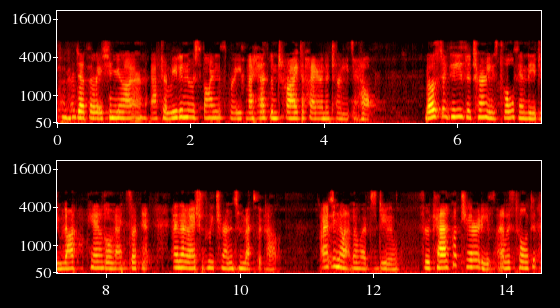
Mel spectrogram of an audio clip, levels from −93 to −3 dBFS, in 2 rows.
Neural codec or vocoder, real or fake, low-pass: codec, 16 kHz in and 24 kHz out, 0.6 kbps, FireRedTTS-2 codec; fake; 7.2 kHz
